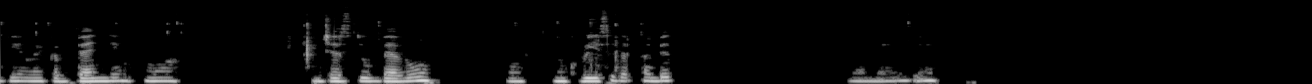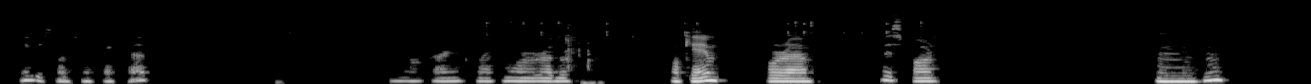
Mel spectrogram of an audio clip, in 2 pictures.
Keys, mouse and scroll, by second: 0.3 alt+click, 0.6 alt+q, 0.7 right click, 1.8 double click, 2.8 ctrl+b, 3.5 alt+click, 5.4 alt+click, 5.7 alt+middle click, 6.0 3, 6.4 alt+click, 11.7 alt+click, 14.9 alt+click, 15.3 alt+right click, 15.7 alt+middle click, 16.0 alt+click, 18.2 alt+middle click, 18.5 alt+click, 19.6 alt+middle click, 19.9 alt+click, 20.4 right click, 21.1 double click, 21.5 shift+click, 21.7 shift+double click, 21.9 alt+click, 22.5 alt+right click, 22.7 alt+click, 23.0 alt+middle click, 23.7 shift+click, 24.2 alt+click.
